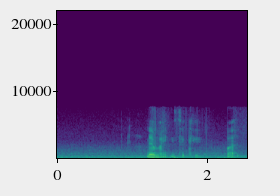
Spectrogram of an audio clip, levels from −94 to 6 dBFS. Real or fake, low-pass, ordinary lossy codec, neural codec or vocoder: real; none; none; none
